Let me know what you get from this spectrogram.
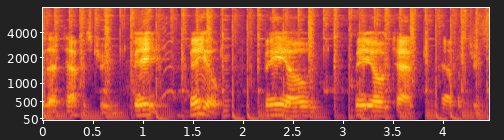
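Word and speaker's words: Bayeux: Beao. Beao. Beao. Tap tapestry. B A Y E U X. Beo tapestry.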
